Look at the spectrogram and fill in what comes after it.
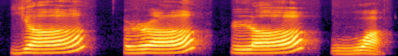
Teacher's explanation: जब य, र, ल, व बोलोगे तो एक गुंजन सा होता है, आवाज़ में एक गूंजता है, ठीक है। अंतस्थ यानी अंदर ही रह करके वह हवा गूंजती रहती है। · जिन व्यंजनों का उच्चारण करते समय जीभ मुंह के भीतर किसी भाग को पूरी तरह से नहीं स्पर्श करती उन्हें अंतस्थ व्यंजन कहते हैं।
